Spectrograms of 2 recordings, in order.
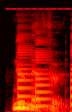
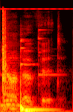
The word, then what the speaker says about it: Nunavut: And we've heard some people pronounce it none of it.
